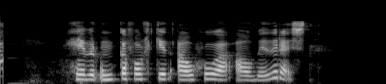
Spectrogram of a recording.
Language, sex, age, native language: Icelandic, female, 20-29, Icelandic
